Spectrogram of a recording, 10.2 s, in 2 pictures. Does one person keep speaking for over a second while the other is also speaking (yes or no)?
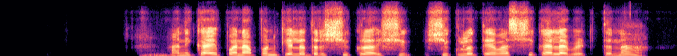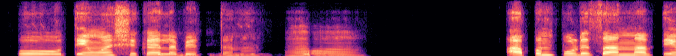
no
